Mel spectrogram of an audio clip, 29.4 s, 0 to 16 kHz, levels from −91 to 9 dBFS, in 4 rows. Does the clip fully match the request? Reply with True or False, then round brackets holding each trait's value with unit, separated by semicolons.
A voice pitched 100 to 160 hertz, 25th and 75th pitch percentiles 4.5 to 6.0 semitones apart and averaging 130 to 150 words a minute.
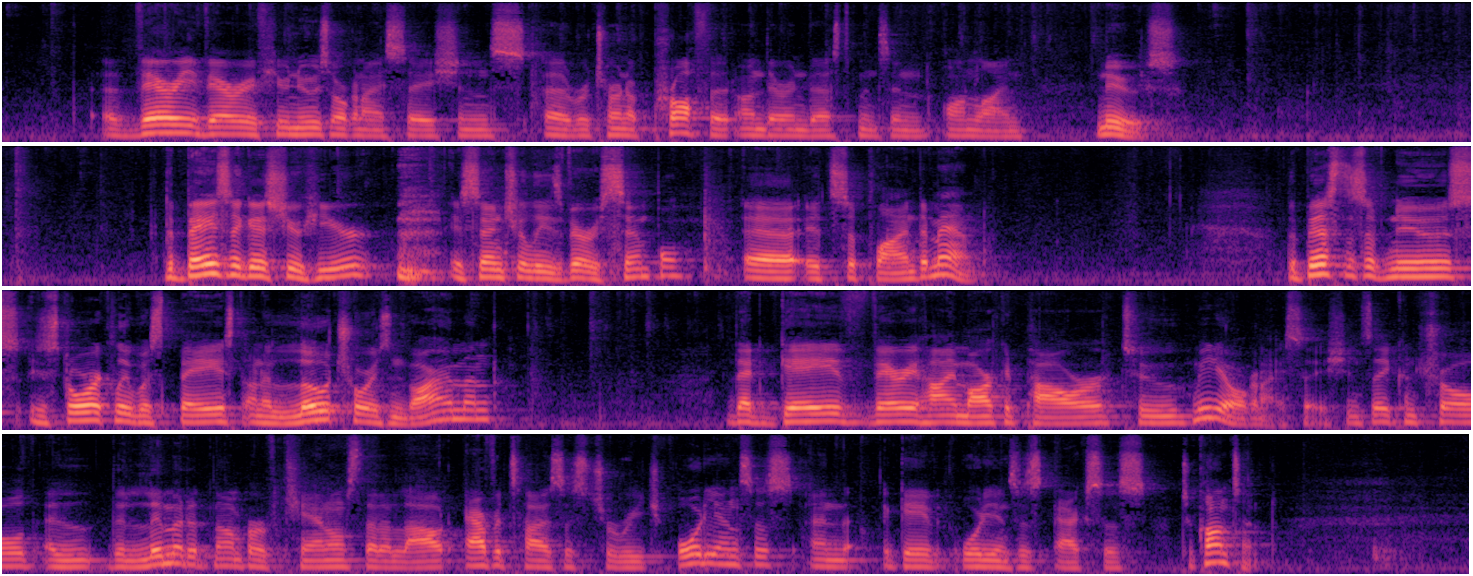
True (135 Hz; 4.9 semitones; 145 wpm)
